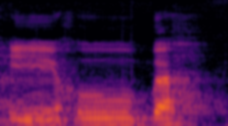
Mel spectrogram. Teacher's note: Jadi jangan ditahan ya, suara ha itu dibiarkan terlepas saja, dilepaskan. Jadi kita itu apa istilahnya, merasa lega seperti minum air es yang dingin.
